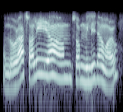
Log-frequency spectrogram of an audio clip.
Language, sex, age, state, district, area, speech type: Assamese, male, 30-45, Assam, Biswanath, rural, conversation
